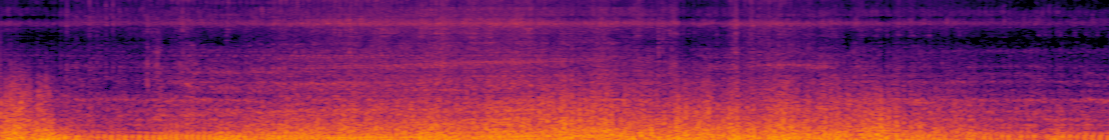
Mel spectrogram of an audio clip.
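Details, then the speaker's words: Honda Astrea Grand single-cylinder, hot, road-tested after combustion chamber repair, valve and cam chain checks for a rough head noise when hot; steady even putter, no rough tapping from the head. "Nah untuk suara mesin tetap adem anteng ya untuk suara mesin tetap adem dan anteng tidak ada suara kasar lagi di bagian headnya"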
